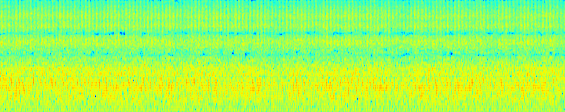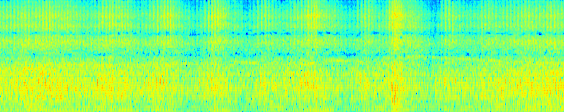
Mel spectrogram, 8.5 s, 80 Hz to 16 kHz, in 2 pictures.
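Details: 1992 Cummins 5.9 12-valve diesel, first start after complete rebuild, fired once 12 V connected to fuel solenoid: steady even diesel clatter, no misses or knocks; normal idle.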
